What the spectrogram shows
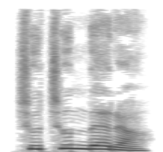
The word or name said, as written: ಛುಚ್ಚುಂದರ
